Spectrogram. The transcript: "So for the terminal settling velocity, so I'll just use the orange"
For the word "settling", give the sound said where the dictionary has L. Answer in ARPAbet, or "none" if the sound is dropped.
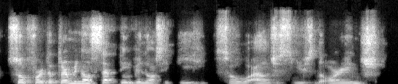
none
